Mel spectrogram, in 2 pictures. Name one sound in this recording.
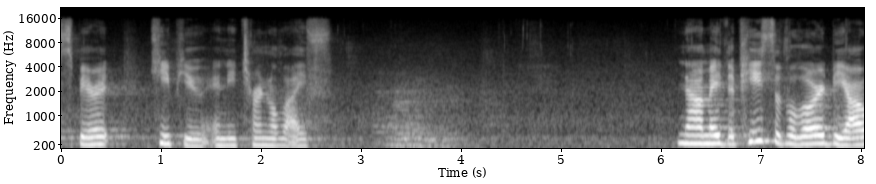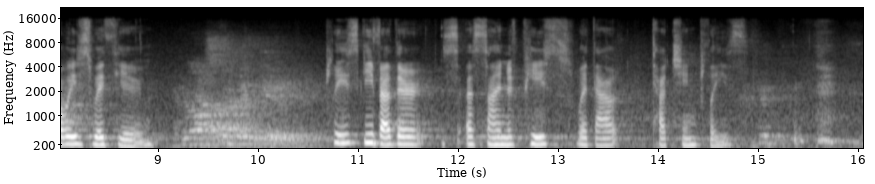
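An elderly woman speaks expressively into a microphone.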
